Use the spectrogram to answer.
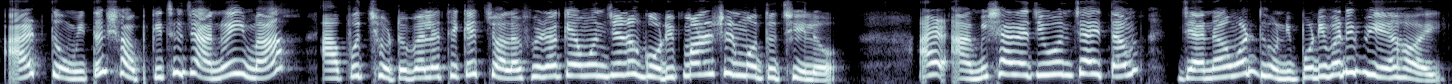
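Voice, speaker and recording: A woman's voice: very high voice, moderate pace, dry recording. A woman voicing a greedy, vain younger sister in a cartoon, bossy and brazen. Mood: brazen, selfish. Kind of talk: Bengali cartoon fairy-tale acting.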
